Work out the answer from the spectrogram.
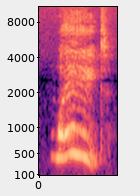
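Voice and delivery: high, loud cry. A narrator's reading. Sheep crying out as the tractor leaves, high and loud. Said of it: "cried Sheep".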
